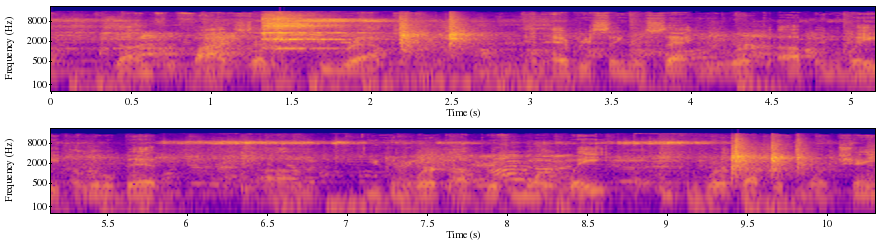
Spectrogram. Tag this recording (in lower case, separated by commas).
speech, music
